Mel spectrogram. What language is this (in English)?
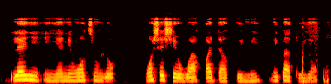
Yoruba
